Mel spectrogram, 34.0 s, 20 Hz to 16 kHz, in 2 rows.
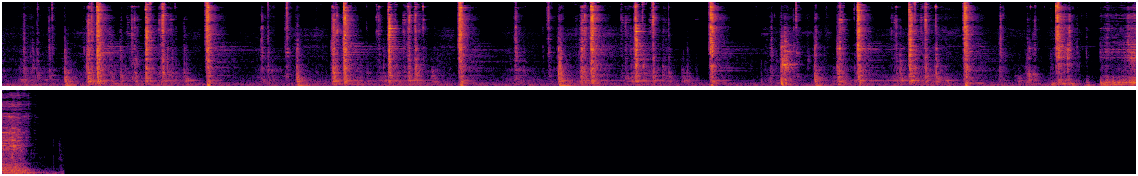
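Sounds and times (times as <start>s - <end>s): metal jack clanking and clicking: 0.1s - 16.4s
metal scraping and rattling: 11.4s - 17.7s.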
